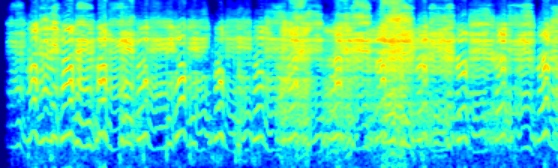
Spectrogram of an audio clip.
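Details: Bats, original sounds from bats caught in a net, used as a lure to attract more bats; a dense, noisy chorus of shrill squeaks and chattering, with many overlapping wavering, rising-and-falling notes.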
